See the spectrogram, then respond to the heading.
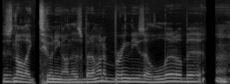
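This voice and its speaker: A man's voice: medium pitch, steady tone, fairly quick, dark tone, no echo. Guy mixing a track and chatting as he goes, loose and rambly, super dry close sound. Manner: thinks aloud, loose and offhand with many fillers. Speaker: mixing engineer. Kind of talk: casual walkthrough of mixing a song.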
